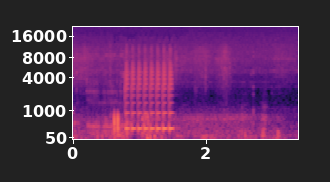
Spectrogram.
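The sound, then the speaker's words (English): A phone ringing tone of an outgoing call sounds once as a short burst of rapid, evenly pulsed electronic beeps lasting under a second, moderately loud over a murky, low background rumble. “Oh, my of shit gonna start as ringing. we as we as we ring up. Oh, there it is.”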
